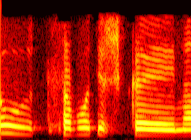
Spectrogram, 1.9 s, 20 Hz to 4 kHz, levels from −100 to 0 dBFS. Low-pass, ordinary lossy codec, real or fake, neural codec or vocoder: 3.6 kHz; MP3, 32 kbps; real; none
